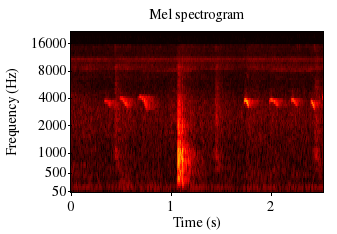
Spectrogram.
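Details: Young chicks at play give scattered thin, high peeps that drop in pitch. A single loud thump sounds near the middle, followed by a few softer taps.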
